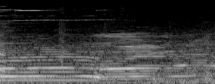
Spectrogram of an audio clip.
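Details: Cattle being unloaded from a truck, with calves among them. A drawn-out, harmonic lowing holds a steady pitch, then shifts lower midway, over background music and nearby voices.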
